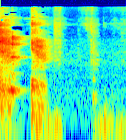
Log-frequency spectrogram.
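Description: Two short harsh coughs in quick succession, then quiet room noise: an adult coughing.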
